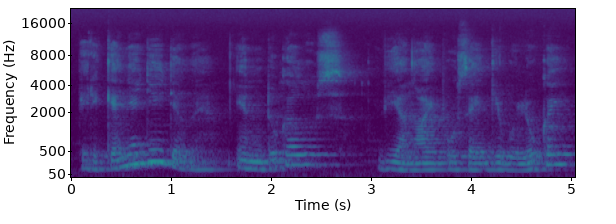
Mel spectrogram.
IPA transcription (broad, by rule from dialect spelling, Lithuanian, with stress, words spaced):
pʲɪrʲˈkʲɛ nʲɛˈdʲiːdʲɛlˠɘ ɪn ˈdʊ ɡɐˈlˠʊs ʋʲiɛˈnoːj ˈpuːsɘj ɡʲiːʋʊˈlʲuːkɐɪ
